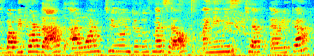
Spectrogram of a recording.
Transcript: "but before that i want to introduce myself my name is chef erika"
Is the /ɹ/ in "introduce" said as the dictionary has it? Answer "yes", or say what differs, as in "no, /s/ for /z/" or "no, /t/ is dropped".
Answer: yes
